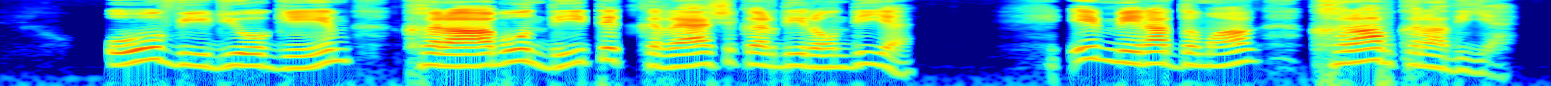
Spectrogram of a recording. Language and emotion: Dogri, angry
